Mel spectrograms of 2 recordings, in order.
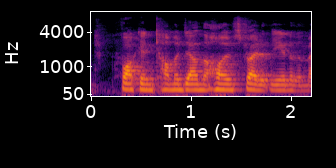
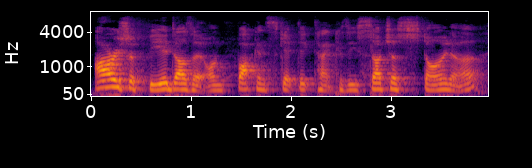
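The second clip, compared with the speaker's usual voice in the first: ordinary talk, nothing marked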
